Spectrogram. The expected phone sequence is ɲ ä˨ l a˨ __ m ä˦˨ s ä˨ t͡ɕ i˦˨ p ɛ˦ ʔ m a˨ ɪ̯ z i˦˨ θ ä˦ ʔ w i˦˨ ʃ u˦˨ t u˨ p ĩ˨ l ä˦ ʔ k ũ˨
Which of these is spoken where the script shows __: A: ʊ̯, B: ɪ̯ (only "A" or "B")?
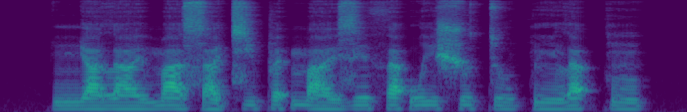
B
